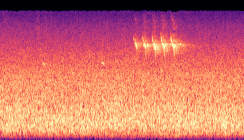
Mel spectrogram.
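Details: Grey wagtail singing in spring in breeding plumage, voice echoing across a mountain stream valley: a short burst of four high, sharp repeated notes near the end, over steady rushing water.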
